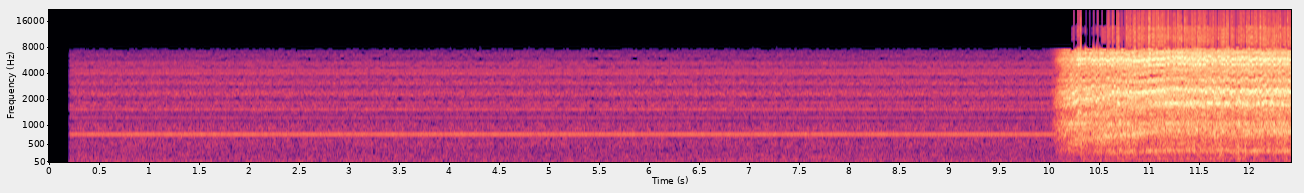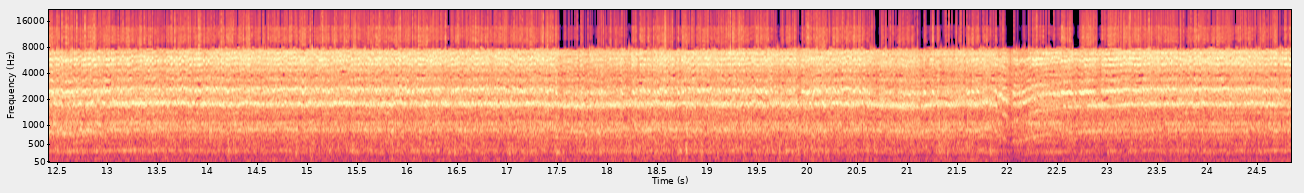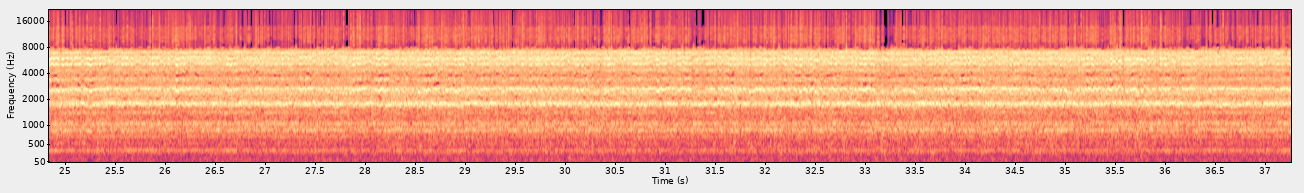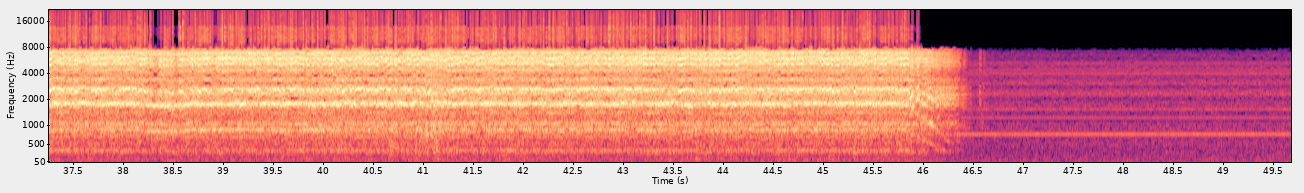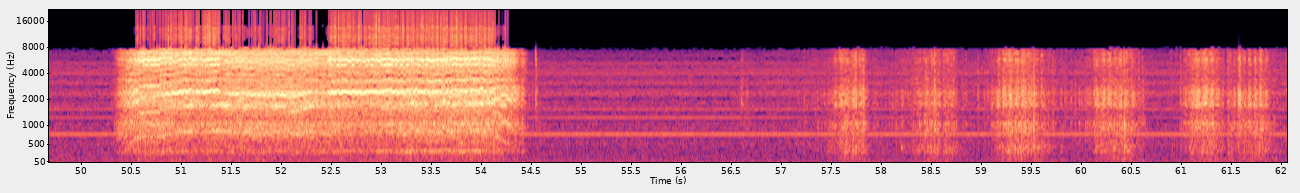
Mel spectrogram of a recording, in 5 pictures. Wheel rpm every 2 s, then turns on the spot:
0, 0, 0, 0, 0, 140, 220, 230, 230, 230, 230, 210, 230, 230, 230, 230, 230, 230, 240, 230, 230, 230, 230, 40, 0, 110, 210, 90, 0, 30, 20.
54-56 58-62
